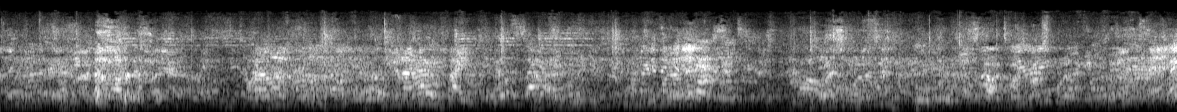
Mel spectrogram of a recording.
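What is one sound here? Many people chatter at once in an echoing hall.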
